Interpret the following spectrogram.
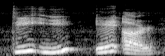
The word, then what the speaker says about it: tear: T-E-A-R, tear. Tear means ছেঁড়া, কোনো কিছু ছেঁড়া, টু tear something. T-E-A-R, tear. Tear means অশ্রু, চোখের জল।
